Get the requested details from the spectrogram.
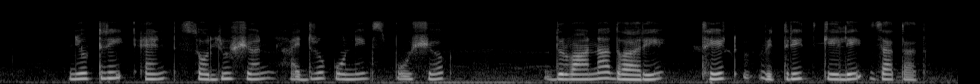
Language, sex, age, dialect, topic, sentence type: Marathi, female, 18-24, Varhadi, agriculture, statement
